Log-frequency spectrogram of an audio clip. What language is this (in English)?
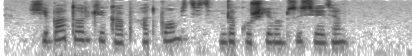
Belarusian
